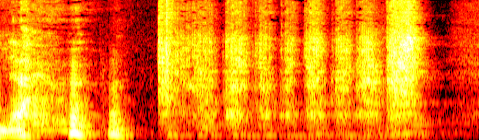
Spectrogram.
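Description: Tools at work early in the morning while it is still dark outside: a run of rhythmic rasping, scraping strokes, about a dozen in quick succession, bright and moderately loud, with no voices.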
